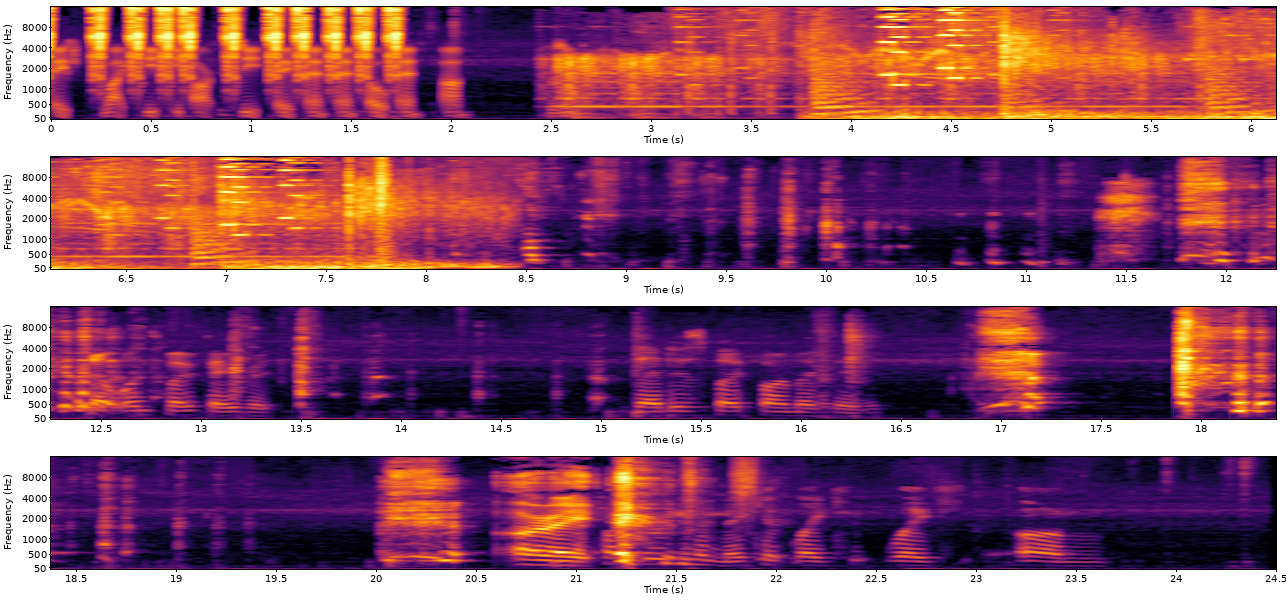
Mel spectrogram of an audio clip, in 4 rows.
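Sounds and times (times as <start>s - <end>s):
scattered clicks and ticks: 0.0s - 1.9s
speech: 0.0s - 4.7s, 12.9s - 13.6s, 15.2s - 17.3s, 20.4s - 23.8s
video game hyper cannon blasts: 2.6s - 8.5s
laughter: 8.6s - 15.2s.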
